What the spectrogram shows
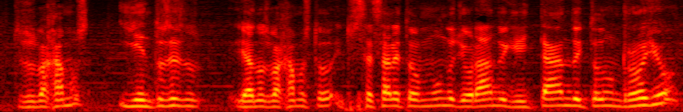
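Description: A man with a Mexican Spanish accent tells a story as a radio guest, animated and colloquial, full of fillers. His voice sits a bit high for a man, with soft music faintly behind him. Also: quick pace.

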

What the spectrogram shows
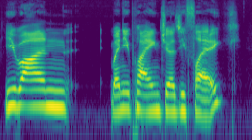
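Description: A woman's voice: on the low side, steady tone, measured pace, smooth, no echo, clean studio sound. A woman hosting a sports podcast, asking upbeat, encouraging questions in casual chat. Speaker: podcast host.

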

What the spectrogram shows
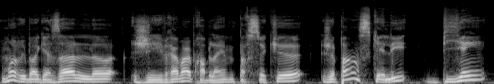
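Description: A man's voice: mid-range voice, lively intonation, a little slow, mellow, no room sound, studio quality. A man with a Québécois accent giving opinionated political commentary on a talk show, with many stammered restarts. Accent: Québécois French. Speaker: radio show host.

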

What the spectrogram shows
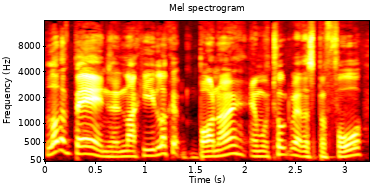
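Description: A man's voice: a little high, animated, fast talker, a bit bright. A man hosting a radio show with casual, laid-back, slangy banter.

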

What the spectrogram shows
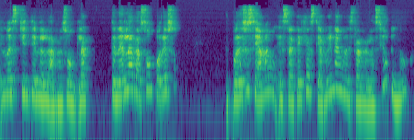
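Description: A woman's voice: a little high, far from the mic. A woman therapist, a podcast guest, explaining relationship habits through stories, often asking "right?". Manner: storytelling, warm tag questions. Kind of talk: conversational explaining with anecdotes.

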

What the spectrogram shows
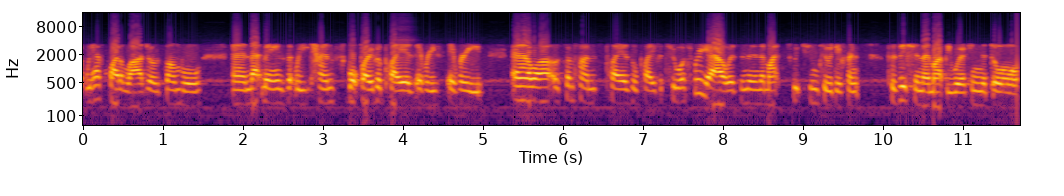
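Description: A woman's voice: lowish voice, fairly even intonation, fast talker, a bit bright, low-quality recording. A woman, an improv performer, chatting in a friendly way as an interview guest and laughing easily. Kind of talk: casual interview chat.

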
